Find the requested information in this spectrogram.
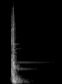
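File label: sports car interior compartment close medium; verkehr transport; autos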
